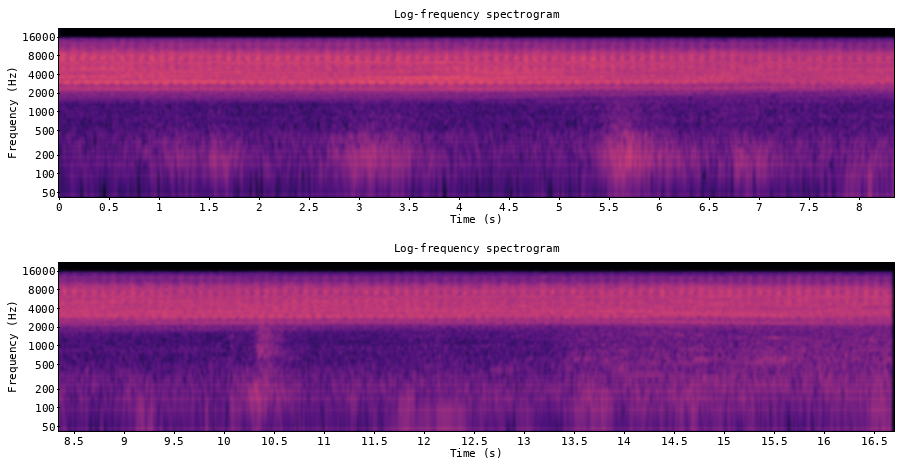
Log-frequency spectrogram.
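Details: Bear cicadas in a garden in summer fill the air with a loud, steady, high-pitched buzzing chorus that never pauses.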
